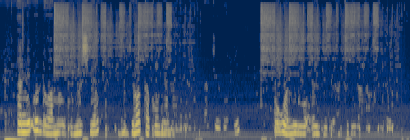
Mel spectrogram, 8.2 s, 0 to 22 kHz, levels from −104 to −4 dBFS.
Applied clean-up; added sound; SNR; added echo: classical method spectral subtraction.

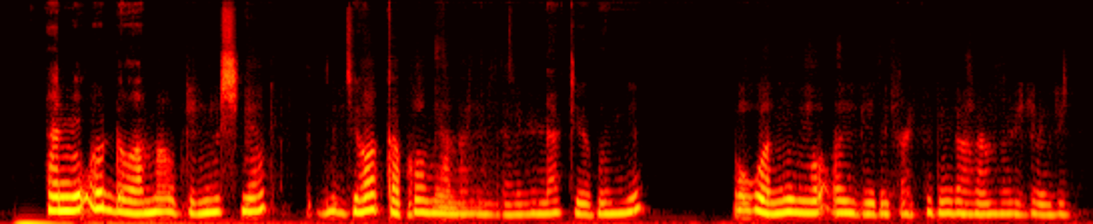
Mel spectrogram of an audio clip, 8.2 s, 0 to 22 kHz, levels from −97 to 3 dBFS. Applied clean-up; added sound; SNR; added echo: neural mask model DeepFilterNet 3.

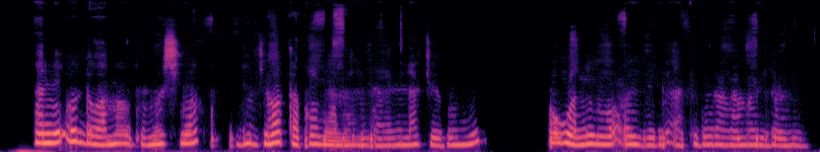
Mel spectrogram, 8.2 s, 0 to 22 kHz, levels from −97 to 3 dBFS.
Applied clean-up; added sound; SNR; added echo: neural mask model Resemble Enhance denoiser.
